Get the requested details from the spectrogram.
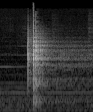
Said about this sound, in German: Als der Küchenbursche nach dem Mittagessen das Geschirr wusch, fiel hinter ihm plötzlich ein Stein auf den Küchenboden.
